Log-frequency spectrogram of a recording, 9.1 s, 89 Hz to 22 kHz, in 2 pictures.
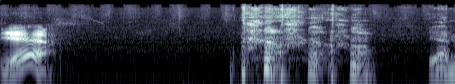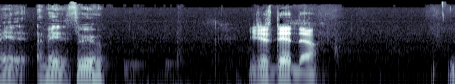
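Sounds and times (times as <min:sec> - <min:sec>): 
speech: 0:00.0 - 0:00.6, 0:02.4 - 0:05.7, 0:07.0 - 0:07.8
small soft cough: 0:02.3 - 0:03.8.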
